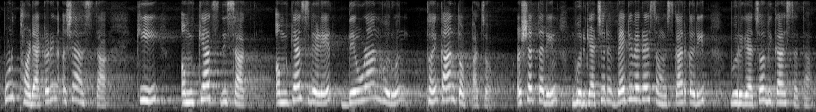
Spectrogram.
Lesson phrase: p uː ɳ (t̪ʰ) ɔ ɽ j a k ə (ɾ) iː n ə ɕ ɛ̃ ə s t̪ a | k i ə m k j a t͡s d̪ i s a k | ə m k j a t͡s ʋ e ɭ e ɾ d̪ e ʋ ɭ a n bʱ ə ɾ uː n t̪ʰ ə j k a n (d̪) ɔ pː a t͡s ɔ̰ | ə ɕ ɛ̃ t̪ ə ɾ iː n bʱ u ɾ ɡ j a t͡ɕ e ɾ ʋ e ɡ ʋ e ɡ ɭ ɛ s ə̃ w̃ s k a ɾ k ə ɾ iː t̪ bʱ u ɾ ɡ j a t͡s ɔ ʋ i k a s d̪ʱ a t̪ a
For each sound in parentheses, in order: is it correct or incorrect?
correct, incorrect: ɽ, incorrect: t̪

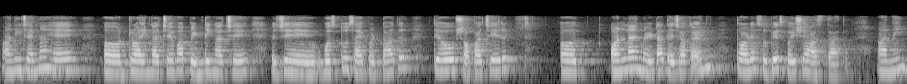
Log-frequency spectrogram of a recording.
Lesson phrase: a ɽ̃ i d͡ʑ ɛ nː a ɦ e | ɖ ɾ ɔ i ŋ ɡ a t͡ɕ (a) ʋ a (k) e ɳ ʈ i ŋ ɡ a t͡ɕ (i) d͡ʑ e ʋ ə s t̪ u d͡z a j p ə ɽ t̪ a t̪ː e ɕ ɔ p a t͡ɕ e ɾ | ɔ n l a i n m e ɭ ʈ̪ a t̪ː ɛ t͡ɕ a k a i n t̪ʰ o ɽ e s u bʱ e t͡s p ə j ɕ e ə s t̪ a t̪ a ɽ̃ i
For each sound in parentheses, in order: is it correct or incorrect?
incorrect: e, incorrect: p, incorrect: e

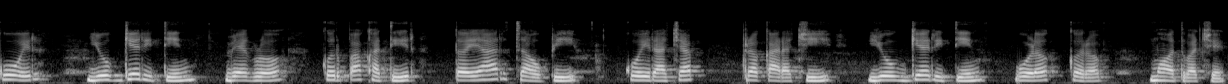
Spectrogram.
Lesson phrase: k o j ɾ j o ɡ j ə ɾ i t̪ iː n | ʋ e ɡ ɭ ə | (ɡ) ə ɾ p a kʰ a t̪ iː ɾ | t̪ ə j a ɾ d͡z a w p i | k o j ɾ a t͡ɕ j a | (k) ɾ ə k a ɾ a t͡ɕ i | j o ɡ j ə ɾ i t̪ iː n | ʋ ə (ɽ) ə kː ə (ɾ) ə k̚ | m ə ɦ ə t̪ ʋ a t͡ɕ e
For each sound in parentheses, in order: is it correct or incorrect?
incorrect: k, incorrect: p, incorrect: ɭ, correct

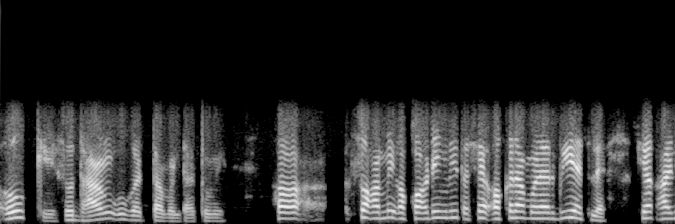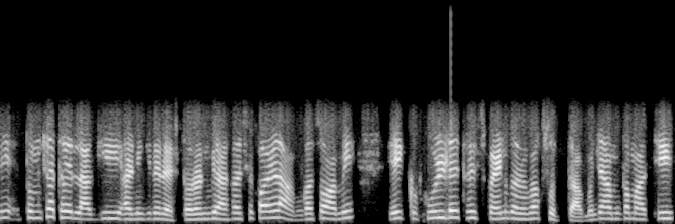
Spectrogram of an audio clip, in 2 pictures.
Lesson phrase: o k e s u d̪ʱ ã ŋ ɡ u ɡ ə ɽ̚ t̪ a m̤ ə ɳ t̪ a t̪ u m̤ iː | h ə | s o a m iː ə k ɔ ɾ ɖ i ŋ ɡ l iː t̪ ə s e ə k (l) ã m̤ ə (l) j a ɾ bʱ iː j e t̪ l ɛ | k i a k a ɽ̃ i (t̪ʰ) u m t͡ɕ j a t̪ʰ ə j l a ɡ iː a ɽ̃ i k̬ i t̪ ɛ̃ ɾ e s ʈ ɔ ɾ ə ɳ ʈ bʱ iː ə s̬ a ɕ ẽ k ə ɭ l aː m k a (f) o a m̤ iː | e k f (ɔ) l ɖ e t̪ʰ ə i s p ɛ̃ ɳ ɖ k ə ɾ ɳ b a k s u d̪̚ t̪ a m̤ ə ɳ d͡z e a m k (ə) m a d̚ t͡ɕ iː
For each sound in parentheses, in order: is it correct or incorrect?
incorrect: ɾ, incorrect: ɭ, incorrect: t̪, incorrect: s, incorrect: u, incorrect: a

